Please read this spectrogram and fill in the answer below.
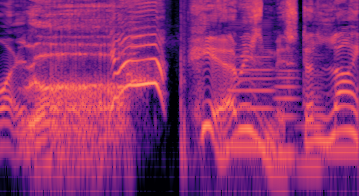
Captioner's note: roar, scream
